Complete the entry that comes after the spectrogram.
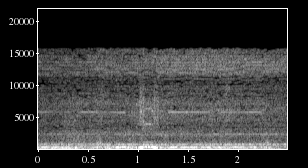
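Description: A 3D printer with a stock hot end prints PETG, its stepper motors giving off a steady whining hum that shifts pitch in short moves, with faint mechanical ticks in the background.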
